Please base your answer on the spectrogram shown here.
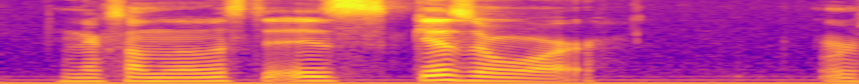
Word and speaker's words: Scizor: Next on the list is Scizor. Or Scissor. Is it? I think it's pronounced Skizor. Skizor? Going back with Skizor.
